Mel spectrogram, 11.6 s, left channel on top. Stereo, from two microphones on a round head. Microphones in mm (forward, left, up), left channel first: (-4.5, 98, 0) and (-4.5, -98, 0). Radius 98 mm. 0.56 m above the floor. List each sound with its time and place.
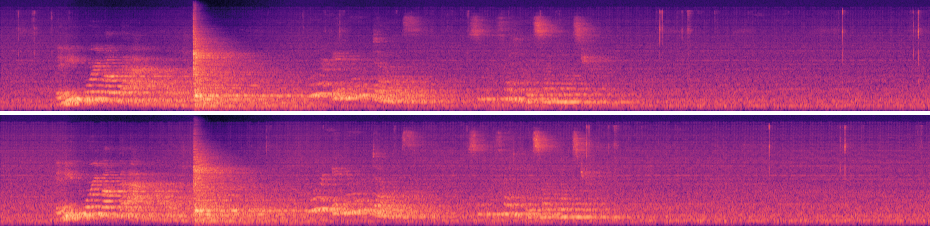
0.7 s a woman speaking: 60° right (ahead or behind), 1.9 m; by 2.3 s 55° right (ahead or behind), 1.8 m
2.4 s a door slam: 45° left (ahead or behind), 1.8 m
3.8 s a woman speaking: 45° right (ahead or behind), 1.8 m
